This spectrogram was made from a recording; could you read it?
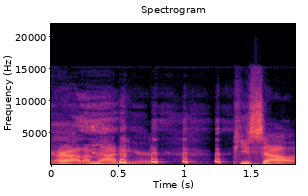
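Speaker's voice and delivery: fed-up, angry delivery with a swooping pitch. Explaining rushing out of the house after a kid refused eye drops; retelling an angry outburst. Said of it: "and so I just got super mad".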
